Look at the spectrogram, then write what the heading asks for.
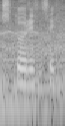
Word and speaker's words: сторицей: Я знаю, что правильно сторицей.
